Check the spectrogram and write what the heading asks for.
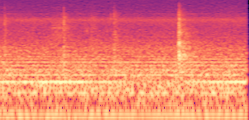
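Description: A few faint, irregularly spaced clicks, the loudest near the end, over a steady low electrical hum.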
